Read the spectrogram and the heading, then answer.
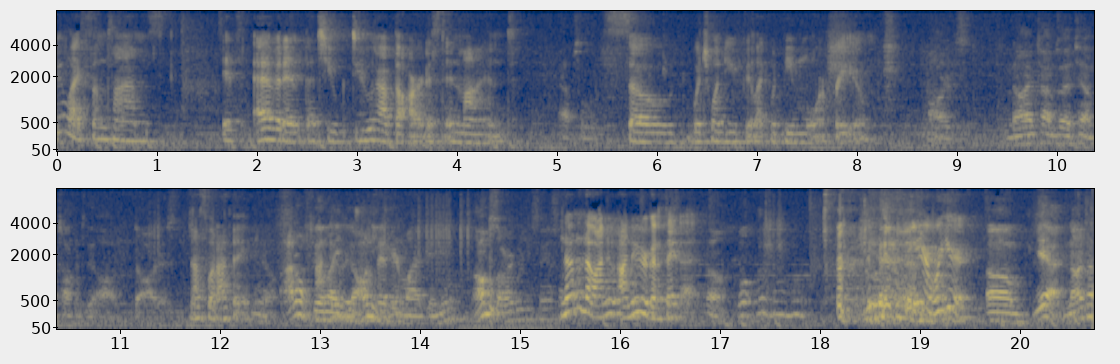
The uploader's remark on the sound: DEHH Live Panel Discussion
